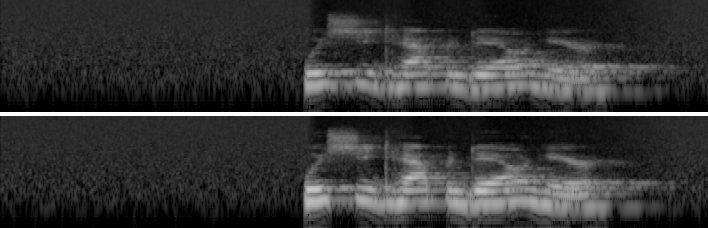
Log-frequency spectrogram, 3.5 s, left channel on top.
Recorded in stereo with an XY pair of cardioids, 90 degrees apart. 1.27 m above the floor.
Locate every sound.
1.5 s a woman speaking: 55° right, 1.8 m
